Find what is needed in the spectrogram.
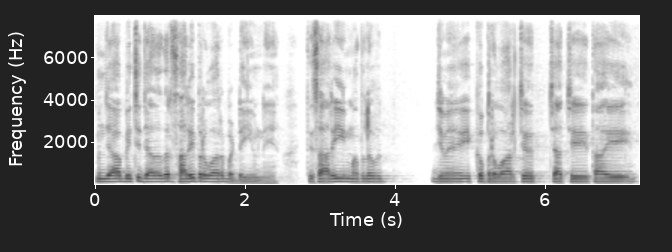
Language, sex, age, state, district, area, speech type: Punjabi, male, 18-30, Punjab, Fatehgarh Sahib, urban, spontaneous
